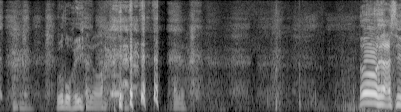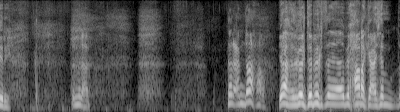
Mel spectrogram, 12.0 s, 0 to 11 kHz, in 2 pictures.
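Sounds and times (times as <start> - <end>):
suppressed laughter: 1.5 - 2.9.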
